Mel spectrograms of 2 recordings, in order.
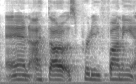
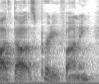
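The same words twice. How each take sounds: First: Said in the usual way. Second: Low muttered aside. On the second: Real, not acted. To her stream viewers about a Twitter DM, a low quiet aside. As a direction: repeat it much lower and softer, almost to herself.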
